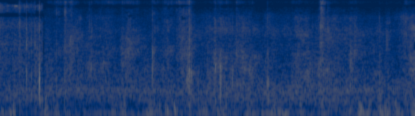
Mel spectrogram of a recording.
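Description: Footsteps on a wet, slushy sidewalk of melting snow, an irregular run of soft steps, with wind rumbling on the microphone.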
